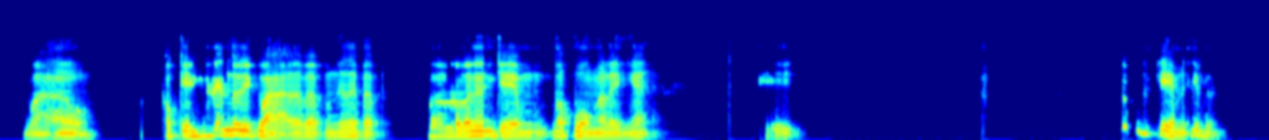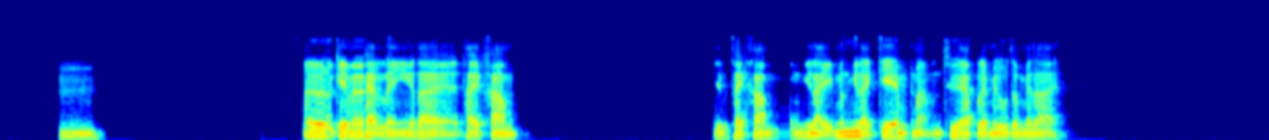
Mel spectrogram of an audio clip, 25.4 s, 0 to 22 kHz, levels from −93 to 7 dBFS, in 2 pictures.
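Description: Speech, with three brief buzzy, steady-level tones that end in a small warble as real speech returns, at 4.76–4.83 s, 16.25–16.33 s and 20.50–20.59 s. This is concealed Bluetooth headset packet loss: runs of lost headset packets were filled by repeating the best-matching recent stretch of waveform.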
